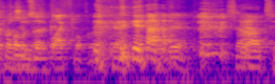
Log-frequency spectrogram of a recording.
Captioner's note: laughing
